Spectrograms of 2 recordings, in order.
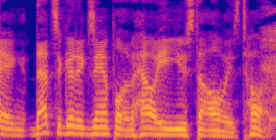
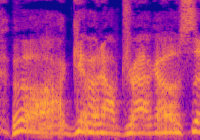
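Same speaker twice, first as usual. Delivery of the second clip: a touch of wrestler bluster, raised; lightly hammed Hulk taunt; 3 semitones higher, slower than usual. Imitating Hulk taunting Dragos, mock wrestler bluster. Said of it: "he'd always just be like".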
